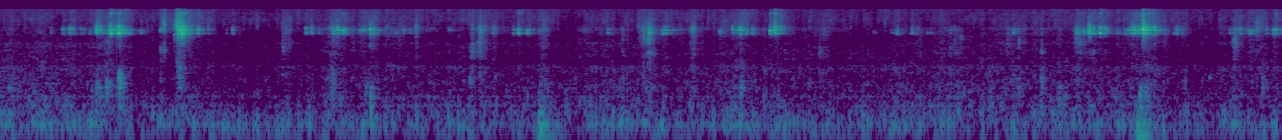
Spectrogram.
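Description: A small toy rustles and jingles as a cat bats and bites at it close by.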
